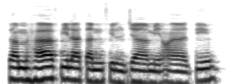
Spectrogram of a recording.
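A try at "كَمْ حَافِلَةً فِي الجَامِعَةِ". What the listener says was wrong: Jami'ati pendek. Jami'ati, ulang.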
